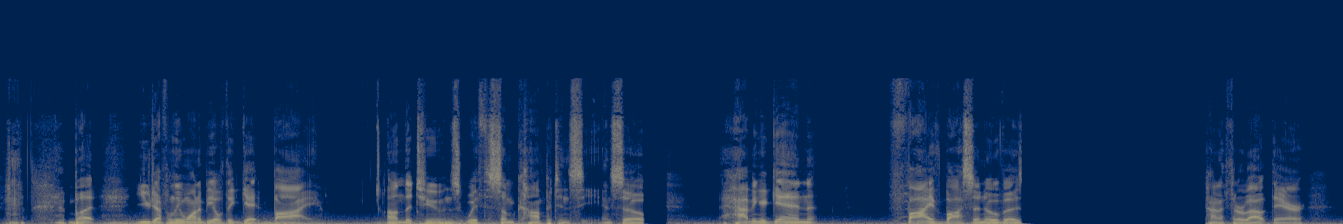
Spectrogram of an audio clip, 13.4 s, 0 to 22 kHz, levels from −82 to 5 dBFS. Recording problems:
wind noise on the microphone; occasional gusts; 25 dB below the speech
audio cutting out; at 6.5 s and at 10 s for 2 s

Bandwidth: 14.5 kHz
